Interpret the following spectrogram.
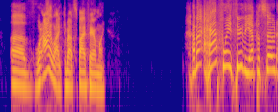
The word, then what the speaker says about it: Spy x Family: Spy Family. The X is silent.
